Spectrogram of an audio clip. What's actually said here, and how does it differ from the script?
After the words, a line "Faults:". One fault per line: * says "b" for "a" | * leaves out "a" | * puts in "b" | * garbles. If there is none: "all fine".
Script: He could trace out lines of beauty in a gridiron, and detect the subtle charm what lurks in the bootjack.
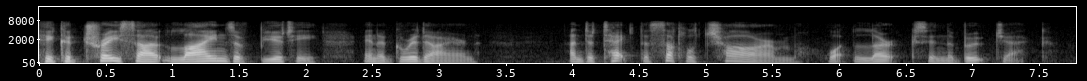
He could trace out lines of beauty in a gridiron, and detect the subtle charm what lurks in the bootjack.
Faults:
all fine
